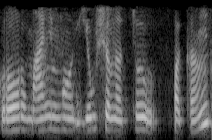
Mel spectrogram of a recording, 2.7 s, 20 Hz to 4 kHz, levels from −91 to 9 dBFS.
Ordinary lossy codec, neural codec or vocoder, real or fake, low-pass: MP3, 24 kbps; codec, 16 kHz, 2 kbps, FunCodec, trained on Chinese and English, 25 frames a second; fake; 3.6 kHz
